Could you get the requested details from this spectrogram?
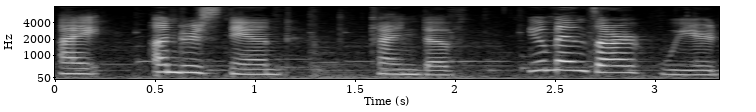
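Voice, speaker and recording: A woman uses a put-on character voice with a fairly high pitch and very wide pitch swings. She talks at a fairly slow pace over clear music in the background. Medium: game stream.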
